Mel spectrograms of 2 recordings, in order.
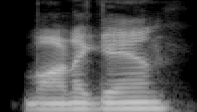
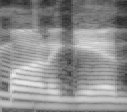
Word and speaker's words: Monaghan: uh how do you say his last name monaghan on again cameron monaghan the actor for the video game character he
